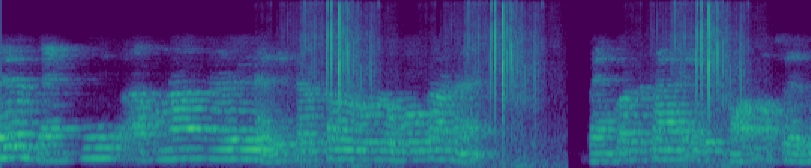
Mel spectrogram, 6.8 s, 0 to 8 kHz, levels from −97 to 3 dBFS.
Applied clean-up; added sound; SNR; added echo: none; Crackle; 1 dB; reverberation time 0.6 s.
